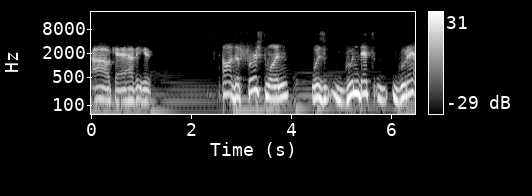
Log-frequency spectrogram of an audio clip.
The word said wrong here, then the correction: Gura: I never know how to pronounce this, or like... – Gura.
